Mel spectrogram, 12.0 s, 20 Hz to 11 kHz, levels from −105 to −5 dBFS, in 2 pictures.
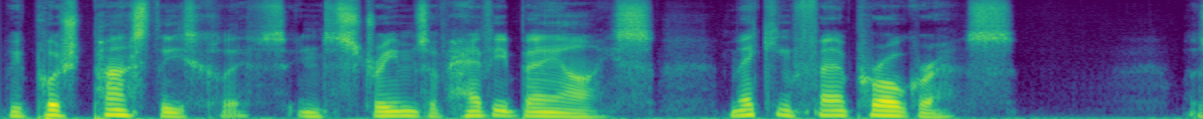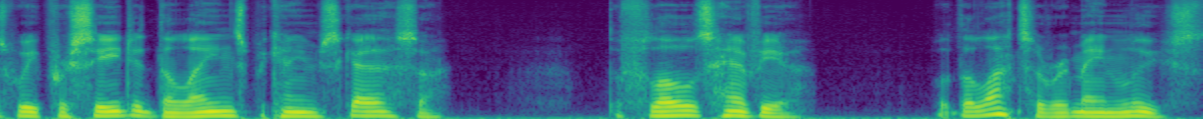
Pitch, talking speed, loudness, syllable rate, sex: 115 Hz, 145 wpm, -19 LUFS, 4.9 syllables/s, male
